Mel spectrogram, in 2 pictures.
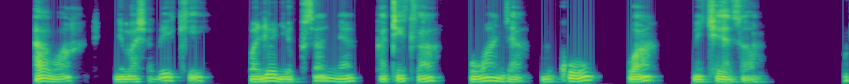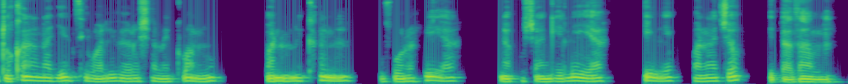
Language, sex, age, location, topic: Swahili, male, 25-35, Kisumu, government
